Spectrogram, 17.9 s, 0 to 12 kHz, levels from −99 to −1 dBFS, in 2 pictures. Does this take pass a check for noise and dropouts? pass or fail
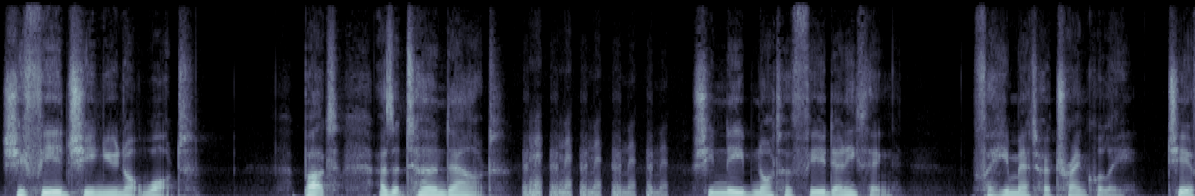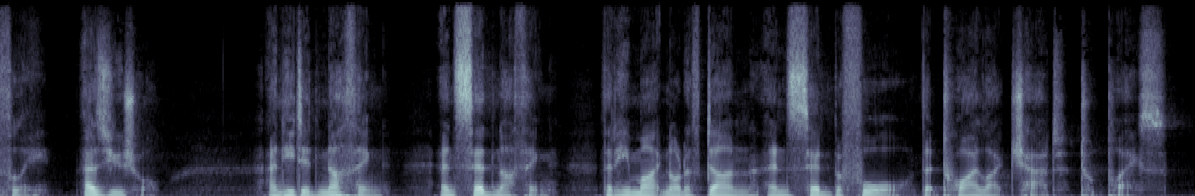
fail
